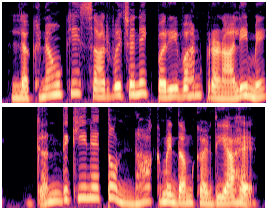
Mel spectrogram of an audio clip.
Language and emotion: Hindi, disgusted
